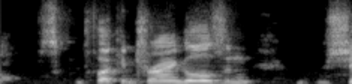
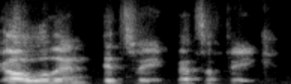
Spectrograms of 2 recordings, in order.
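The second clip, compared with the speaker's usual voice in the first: put-on disgusted tone; 3 semitones lower than usual. Retelling what a friend said to a woman in an elevator, imitating someone disgusted. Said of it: "all disgusted".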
